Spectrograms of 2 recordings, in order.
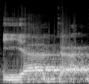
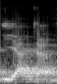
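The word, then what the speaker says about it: إِيَّاكَ: Ya, kalau Imam Ghazali menyampaikan dalam fikihnya itu kalau tasdid saja iyaka na'budu wa iyak iyaka dibacanya iyaka bukan iyaka misalnya enggak sah salatnya ya.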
